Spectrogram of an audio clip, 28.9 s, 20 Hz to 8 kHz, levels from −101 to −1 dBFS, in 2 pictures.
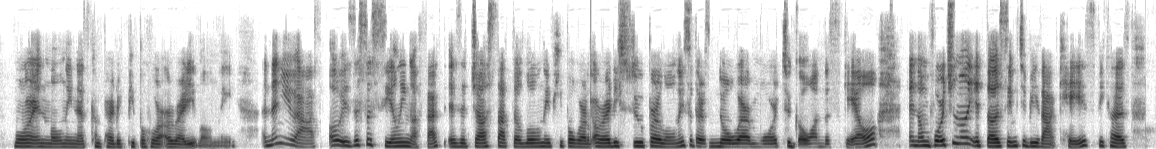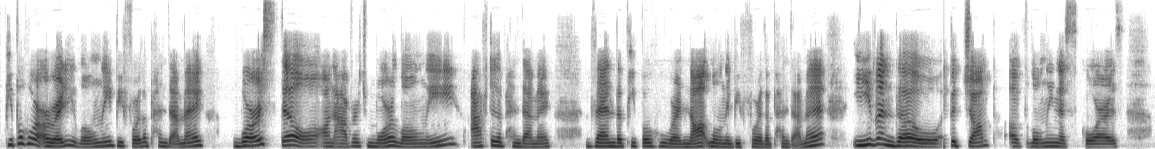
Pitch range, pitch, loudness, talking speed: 175-220 Hz, 190 Hz, -23 LUFS, 175 wpm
